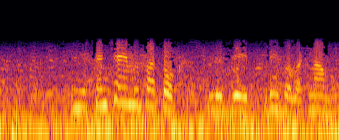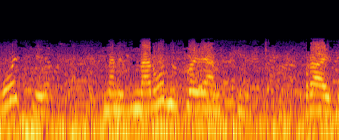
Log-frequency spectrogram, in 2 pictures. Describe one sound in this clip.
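Men and women call out and shout nearby.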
